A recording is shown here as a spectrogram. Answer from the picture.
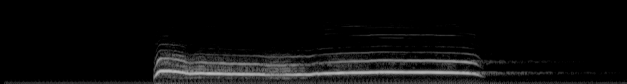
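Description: A single long note held at one pitch for about three seconds, with a quick upward slide as it starts and a fall and short echo as it ends.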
